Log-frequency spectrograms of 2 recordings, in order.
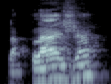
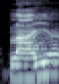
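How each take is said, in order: First: It is said with an Argentine Spanish accent. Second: It is said with a Spain Spanish accent.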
